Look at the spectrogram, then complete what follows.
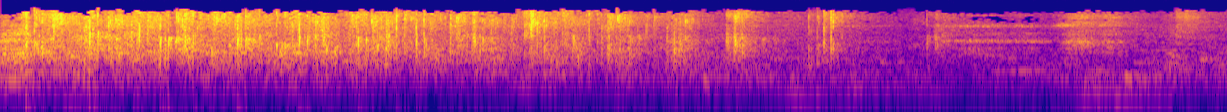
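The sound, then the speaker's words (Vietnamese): A crowd of Buddhists breaks into applause for an elderly man invited to stand: dense and steady clapping with some cheering mixed in, loud at first and gradually thinning out toward the end. “Đây là một người rất là lạc quan, xin cho ông tràn pháo tay.”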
